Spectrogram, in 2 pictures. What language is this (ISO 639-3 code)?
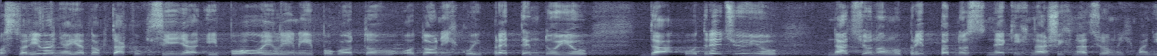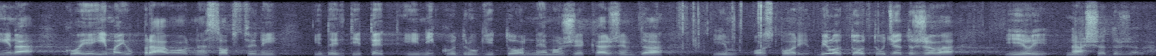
srp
